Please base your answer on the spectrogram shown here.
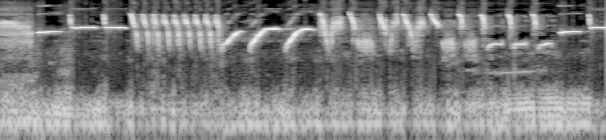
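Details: Canary singing a tutor-style song in the luxurious cengkok style with jerih voice: rapid trills of repeated high notes, rising swept whistles, buzzy slurred notes and clear sustained tones, loud and continuous.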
